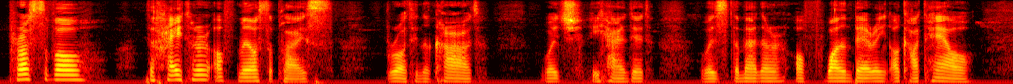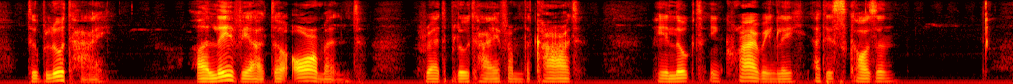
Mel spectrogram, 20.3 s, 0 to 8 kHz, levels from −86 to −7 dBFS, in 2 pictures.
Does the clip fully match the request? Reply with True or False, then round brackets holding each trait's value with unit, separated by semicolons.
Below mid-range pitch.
True (110 Hz)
